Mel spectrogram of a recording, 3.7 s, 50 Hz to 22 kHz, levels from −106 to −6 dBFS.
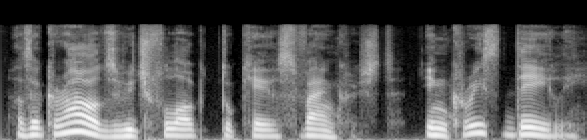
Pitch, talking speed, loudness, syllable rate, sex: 150 Hz, 145 wpm, -17 LUFS, 4.5 syllables/s, male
